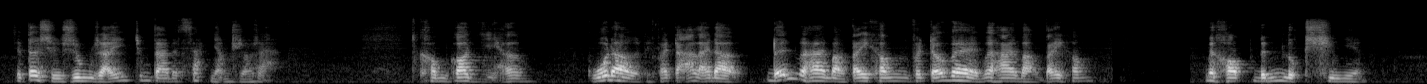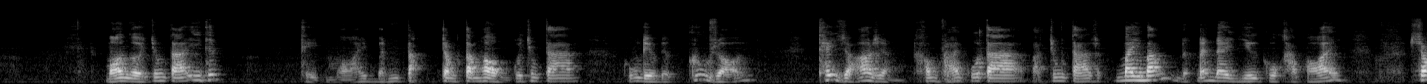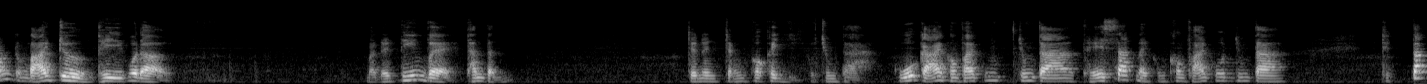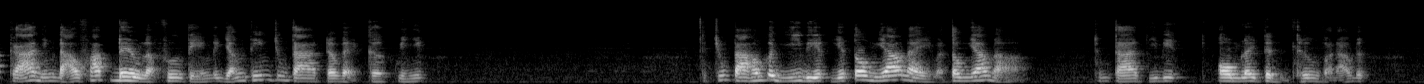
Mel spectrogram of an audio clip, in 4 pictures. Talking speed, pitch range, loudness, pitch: 175 wpm, 140-170 Hz, -19 LUFS, 155 Hz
